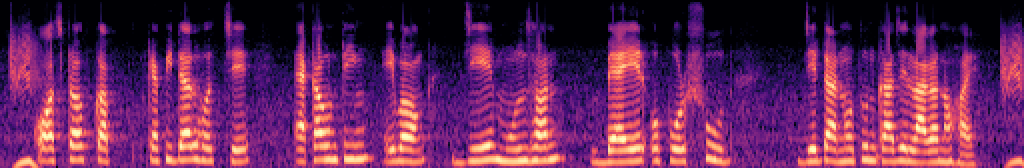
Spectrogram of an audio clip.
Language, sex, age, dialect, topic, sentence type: Bengali, female, 31-35, Standard Colloquial, banking, statement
